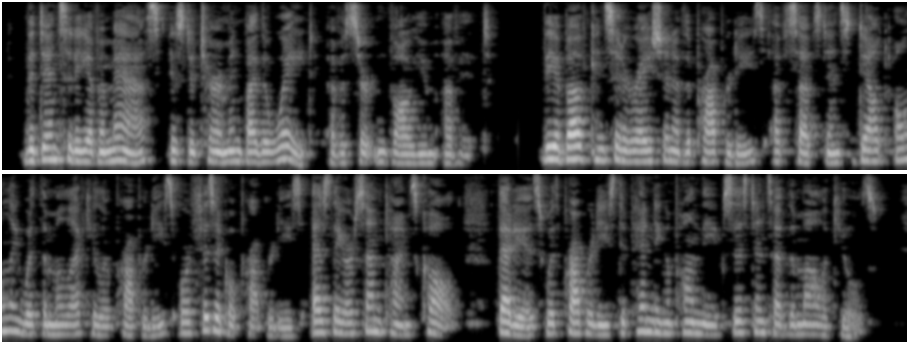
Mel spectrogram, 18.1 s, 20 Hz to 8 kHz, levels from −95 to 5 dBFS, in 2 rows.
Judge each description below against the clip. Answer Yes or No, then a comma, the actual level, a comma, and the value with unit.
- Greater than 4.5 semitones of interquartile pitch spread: No, average, 3.1 semitones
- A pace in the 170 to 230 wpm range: No, average, 160 wpm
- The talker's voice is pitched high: No, medium, 180 Hz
